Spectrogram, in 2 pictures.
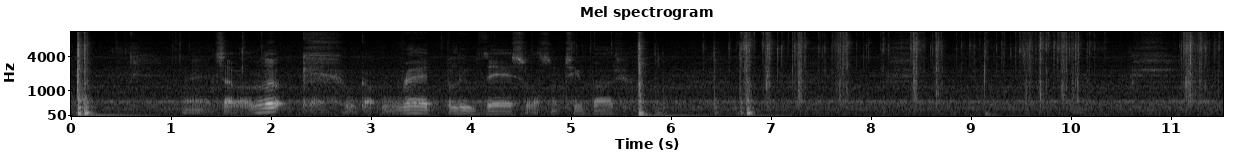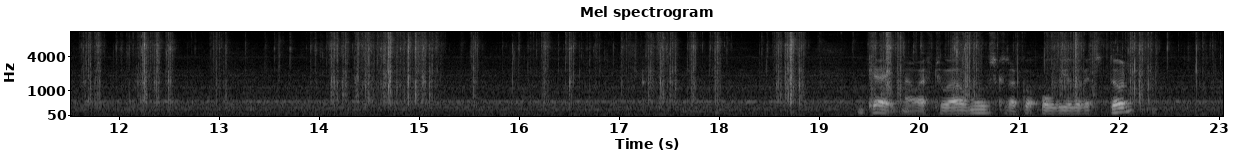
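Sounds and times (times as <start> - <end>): puzzle cube plastic clicks: 11.1 - 18.9.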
